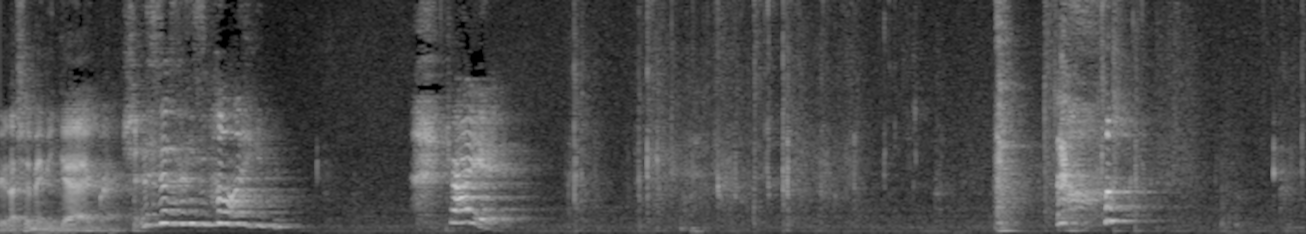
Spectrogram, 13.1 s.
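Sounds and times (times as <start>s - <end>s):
person chewing sweets: 5.9s - 9.7s.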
